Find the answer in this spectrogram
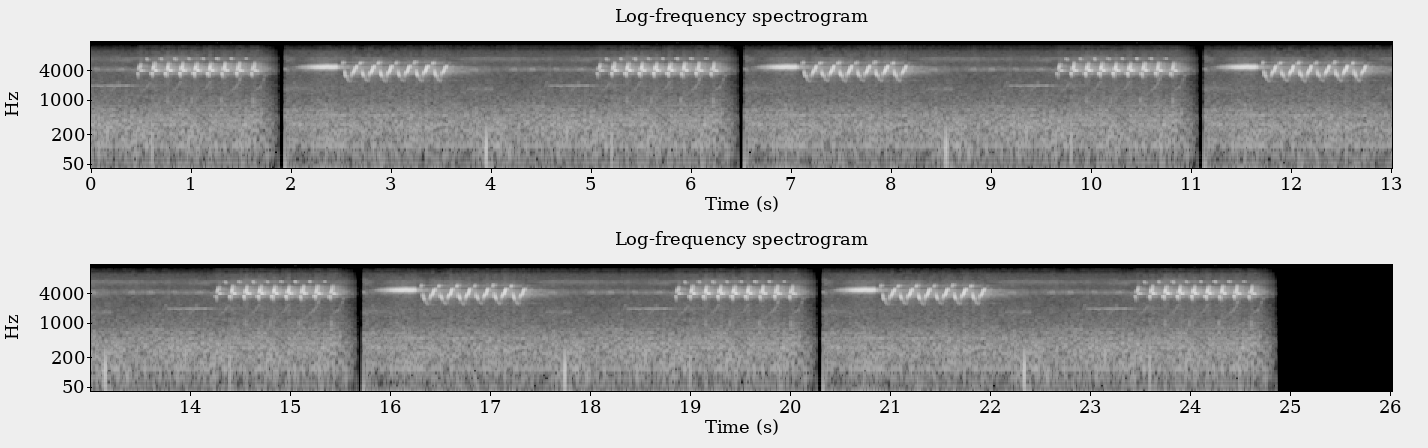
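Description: Bird song of rapid high trills and a single clear note, repeated the same way about every four and a half seconds as a loop. It stops shortly before the end.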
